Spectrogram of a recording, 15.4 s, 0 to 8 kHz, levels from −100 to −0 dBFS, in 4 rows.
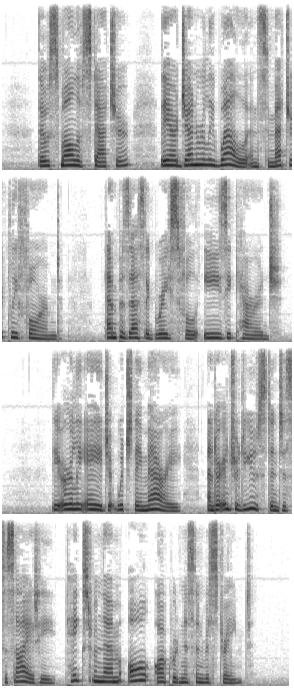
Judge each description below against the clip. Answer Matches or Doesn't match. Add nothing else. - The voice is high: Matches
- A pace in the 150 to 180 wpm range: Doesn't match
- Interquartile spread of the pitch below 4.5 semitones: Matches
